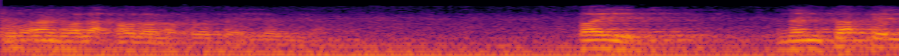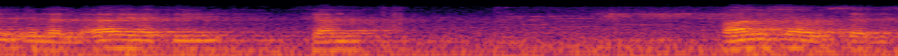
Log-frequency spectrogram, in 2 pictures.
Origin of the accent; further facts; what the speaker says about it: Egypt; احنا كمصريين بتعمل ايه؟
